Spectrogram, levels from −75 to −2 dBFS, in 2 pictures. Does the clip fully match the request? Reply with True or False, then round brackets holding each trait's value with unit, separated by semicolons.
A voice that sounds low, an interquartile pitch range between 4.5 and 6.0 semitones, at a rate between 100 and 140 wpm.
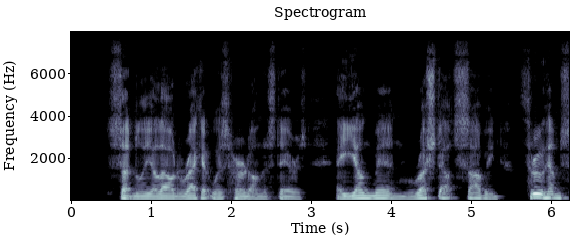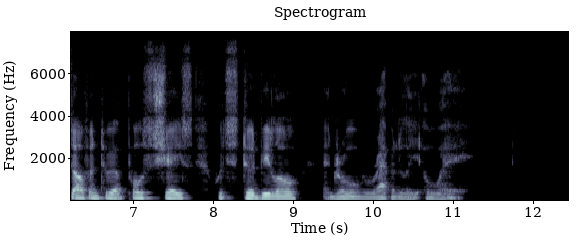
False (105 Hz; 3.9 semitones; 135 wpm)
